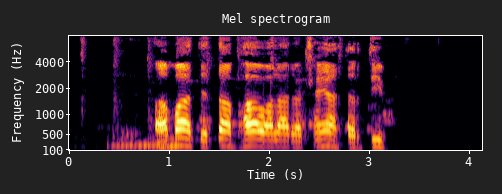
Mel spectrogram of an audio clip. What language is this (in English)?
Indus Kohistani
